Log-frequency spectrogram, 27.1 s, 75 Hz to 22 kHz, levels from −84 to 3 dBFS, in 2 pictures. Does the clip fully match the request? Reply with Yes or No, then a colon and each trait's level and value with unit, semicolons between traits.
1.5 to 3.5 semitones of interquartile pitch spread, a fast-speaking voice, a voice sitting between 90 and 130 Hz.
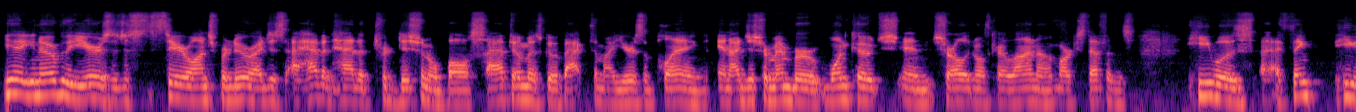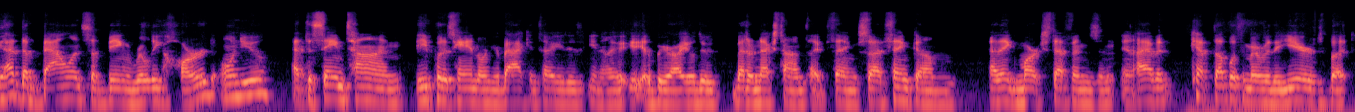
Yes: average, 2.9 semitones; fast, 225 wpm; low, 125 Hz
